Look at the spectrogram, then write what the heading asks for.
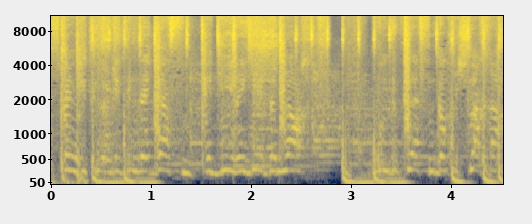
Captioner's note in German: Record scratch; Record scratch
